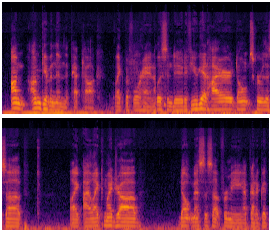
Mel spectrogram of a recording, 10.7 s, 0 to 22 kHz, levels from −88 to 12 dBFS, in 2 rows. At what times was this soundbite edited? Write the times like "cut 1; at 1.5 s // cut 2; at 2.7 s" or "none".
cut 1; at 3.1 s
